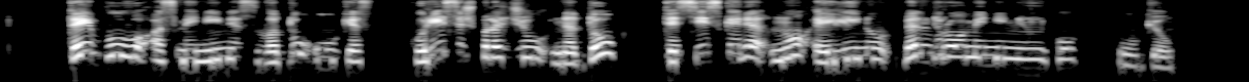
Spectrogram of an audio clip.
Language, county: Lithuanian, Vilnius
